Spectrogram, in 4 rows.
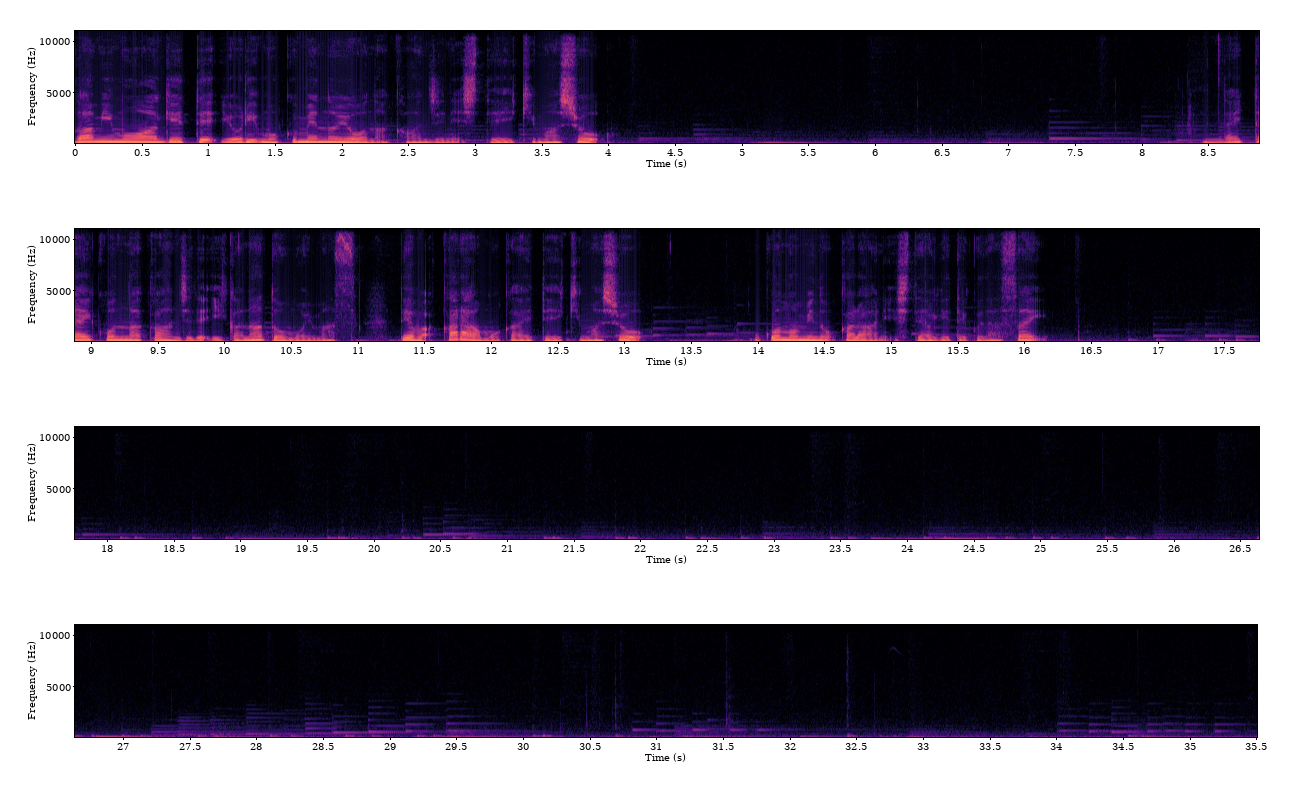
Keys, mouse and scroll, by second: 0.3-1.4 drag, 2.2-8.2 shift+drag, 12.5 click, 19.6 click, 20.2 click, 30.0 click, 30.6-32.5 middle drag, 34.5-35.5 drag.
